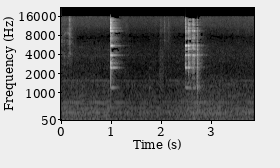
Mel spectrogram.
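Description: A fork and knife clink and scrape against a plate.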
